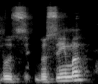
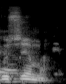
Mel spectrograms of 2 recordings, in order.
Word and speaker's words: Buscema: Is it Buscema? Is that how you pronounce it? John Buscema. Buscema. I say Buscema. Yeah. Buscema.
